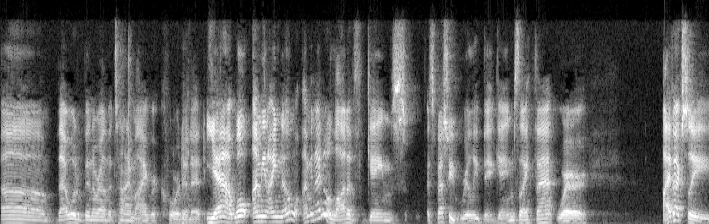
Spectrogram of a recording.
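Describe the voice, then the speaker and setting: Very wide pitch swings mark this voice, which moves at a moderate pace. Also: man, medium pitch for a man. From US Pacific Northwest, Portland. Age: 20s. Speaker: voice actor. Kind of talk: casual interview chat.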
